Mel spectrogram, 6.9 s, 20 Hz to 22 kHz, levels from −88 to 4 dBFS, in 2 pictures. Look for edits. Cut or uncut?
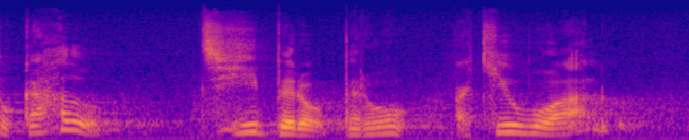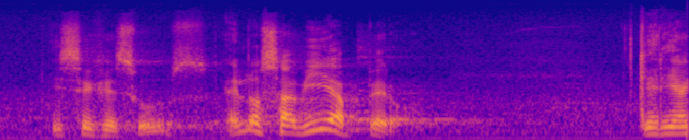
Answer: cut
